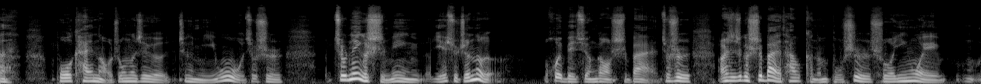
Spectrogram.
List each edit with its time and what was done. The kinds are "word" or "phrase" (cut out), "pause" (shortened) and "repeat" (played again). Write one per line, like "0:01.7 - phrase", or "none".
none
